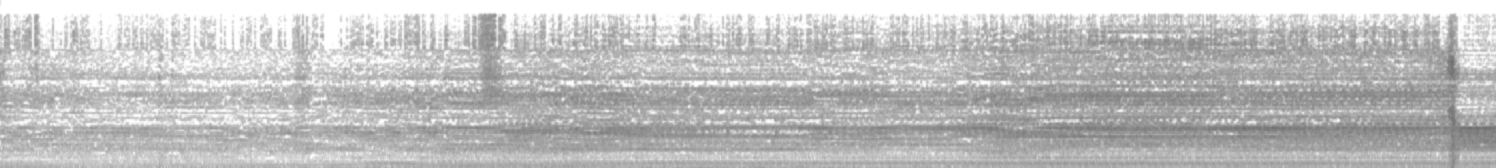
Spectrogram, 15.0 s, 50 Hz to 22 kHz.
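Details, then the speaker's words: Creality Ender 6 3D printer: a loud steady whirring hum with several fixed tones comes from the base, while the top fans are not spinning. Cause suspected, not confirmed. "The sound is coming from the bottom."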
